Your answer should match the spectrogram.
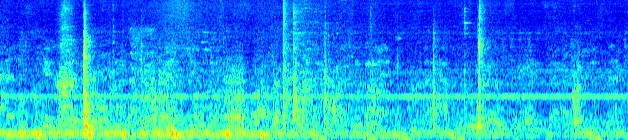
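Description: Faint background music and voices, with a few sharp knocks spread through, the loudest about a second in.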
